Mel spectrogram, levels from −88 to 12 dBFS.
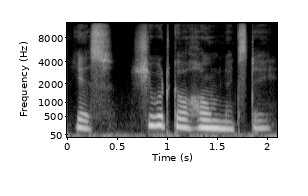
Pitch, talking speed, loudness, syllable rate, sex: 195 Hz, 200 wpm, -16 LUFS, 3.8 syllables/s, female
